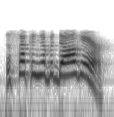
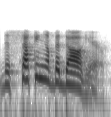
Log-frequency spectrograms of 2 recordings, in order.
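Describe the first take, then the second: First: "dog" lifted high on the repeat; higher repeat. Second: Said in the usual way. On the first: Shown as a demonstration. To chat about vacuuming, a higher mock repeat. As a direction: say it again, pitched up on "dog". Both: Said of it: "repeat with higher pitch".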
